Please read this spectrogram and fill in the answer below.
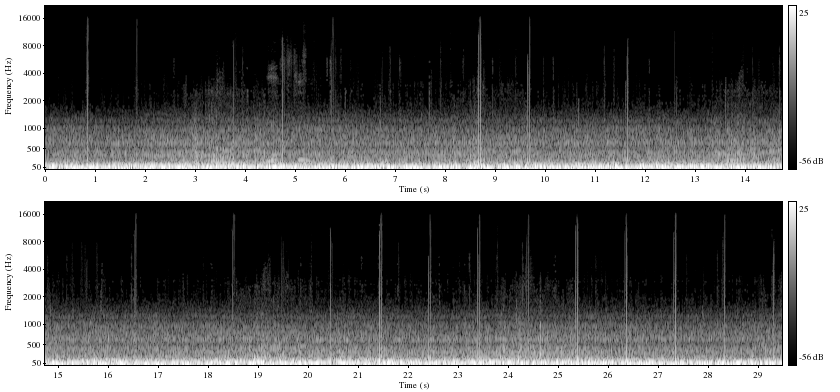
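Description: Steady low rumble of a car driving on a snow-covered road, heard from inside the cabin, with light sharp clicks every second or two.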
